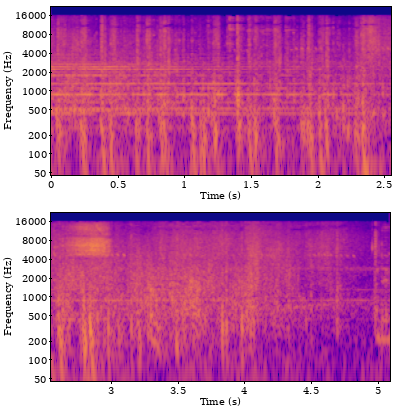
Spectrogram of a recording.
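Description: Rapid, rhythmic hoof clip-clops of a horse in the video game Red Dead Redemption, moving at a steady trot under game ambience with a faint whinny-like tone.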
